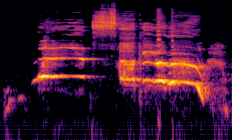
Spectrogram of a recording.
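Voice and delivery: screaming high and loud in disbelief; real furious scream; outraged shout. Real, not acted. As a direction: yell it at the screen. Ranting at Bloom's friends.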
